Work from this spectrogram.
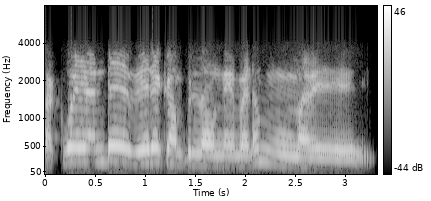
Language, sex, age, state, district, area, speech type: Telugu, male, 30-45, Telangana, Nagarkurnool, urban, conversation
